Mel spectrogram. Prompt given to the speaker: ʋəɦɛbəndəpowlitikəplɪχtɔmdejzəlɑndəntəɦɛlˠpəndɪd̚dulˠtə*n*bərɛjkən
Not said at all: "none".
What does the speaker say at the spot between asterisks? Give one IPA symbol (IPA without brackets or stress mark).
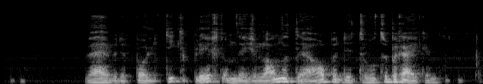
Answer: none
